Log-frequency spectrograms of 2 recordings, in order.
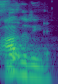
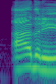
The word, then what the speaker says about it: Adri: kind of white though exactly okay so it's adri adri yeah okay all right can you say it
